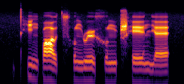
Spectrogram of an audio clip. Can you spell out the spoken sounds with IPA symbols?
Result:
t̪ʰ i˥˧ ŋ p ɑ˥˩ ʊ̯ t͡sʰ ʊ˥ ŋ ɻ ɻ̩˥˩ x ʊ˥ ŋ ʈ͡ʂʰ e˥ ɪ̯ n̪ j ɛ˥

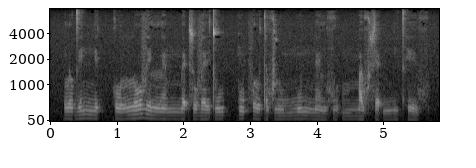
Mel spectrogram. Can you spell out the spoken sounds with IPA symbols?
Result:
l ɤ d̪ e nː e kː o lː o v e lː ɛ̃ mː ɛ ʔ s o v ɛ ɪ̯ t w u kː ũ ʔ f ɤ ʊ̯ t a xʷ l u mː ũ nː ɛ̃ l i xʷ ɤ ʔ mː a xʷ s ɛ ʔ nː i t̪ʰ e xʷ

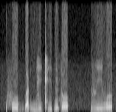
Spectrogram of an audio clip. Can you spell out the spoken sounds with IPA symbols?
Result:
f uː˦˨ ɡ͡b a˨ ɡ͡b iː˦ kʼ i˨ ɓ ĩ˨ t o˦ | v iː˦ β ʊ˦

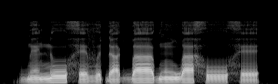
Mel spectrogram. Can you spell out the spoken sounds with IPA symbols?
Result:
ɡ͡b ɛ̃˨ n oː˦ h ɛ˨ v ə˨ ɗ a˨ ɡ͡b aː˦ ɡʷ ũ˧ w a˧ h oː˨ h ɛ˨

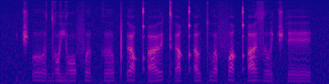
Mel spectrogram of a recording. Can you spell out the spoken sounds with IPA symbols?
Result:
t͡ʃʼ ɤː˦˨ d ɔ˦˨ j ɔ˨˦ f əː˨˦ k əː˨˦ pʼ ø˦˨ qʼ øː˨˦ tʼ ɘ˨˦ qʼ ɘ˦˨ tʷ a˦ f ɤ˦ qʼ əː˦ z ɤ˨˦ t͡ʃʼ eː˦˨

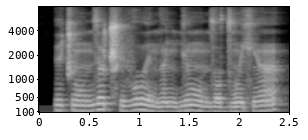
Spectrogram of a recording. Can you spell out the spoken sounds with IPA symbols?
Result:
y t͡ɕ ũː n z ø ʈ͡ʂʰ y v ʊː ɪ̯ n d ə̃ː ɲ ɡʲ ũː n z o d͡z ũ ɪ̯ xʲ ə̃ː

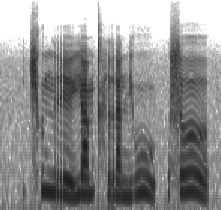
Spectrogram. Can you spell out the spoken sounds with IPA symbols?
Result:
t͡ɕʰ ɯ˧ ŋ r eː˩˦ j a˦˥ m kʰ r a˧ n j uː˥˩ | s ɤː˥˩

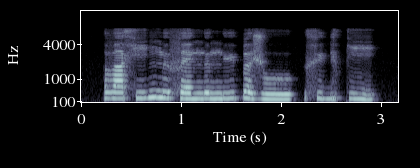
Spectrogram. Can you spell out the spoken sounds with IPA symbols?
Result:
β a x i ŋ͡m ʏ f ɛ ŋ ø ŋ y ɓ œ ʒ u | x y bʲ u k i

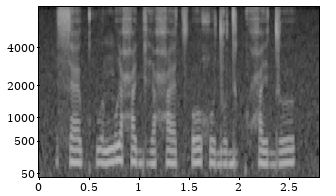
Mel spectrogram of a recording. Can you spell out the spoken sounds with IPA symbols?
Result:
s æ kʷʰ æ ŋʷ i ħ e ɡʱ e ħ æ t͡sʼ o χʷ e d o d i kʷ ħ e d ɵ

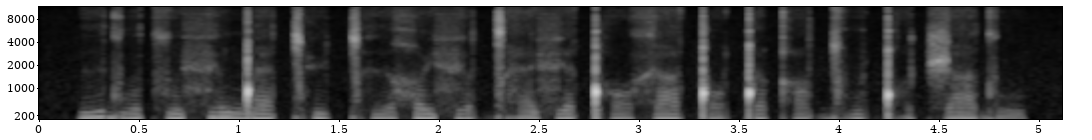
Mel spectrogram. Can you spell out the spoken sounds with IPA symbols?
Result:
ɨ d w ʊ t͡s u fʲ ʊ ŋ͡ǃ æ ǀʰ y ǀʰ ɨ χ y fʲ ɔ ɡ͡ǀ æ fʲ a ǃʰ ɔ x a ǃ ɔ ǃ ɨ qʰ ɔ ɡ͡ǀ u ɡ͡ǃ ɔ t͡ʃ a d u

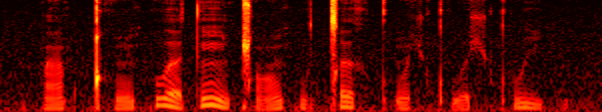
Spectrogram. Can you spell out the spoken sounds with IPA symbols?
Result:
p ã˩˧ p ǃʰ ũ˩˧ kʷ ɜ˥˩ t ĩ˥˩ ǁ ɔ̃˩˧ kʷ ə˩˧ ǀ ə˥˩ x kʷʼ ã˩˧ ʃ kʷʼ ɜ˩˧ ʃ kʷʼ i˥˩ p

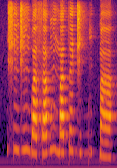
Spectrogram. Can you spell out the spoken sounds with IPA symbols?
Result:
ʃ ĩ˧ d͡ʒ ĩ˧ b a˨ s a˨˦ b ĩ˦˨ m a˧ t ɛ˦ d͡ʒ i˦ ɡ͡b i˦˨ k͡p ã˨

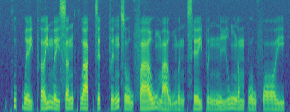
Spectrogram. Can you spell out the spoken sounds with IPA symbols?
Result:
kʷʰ ɐ˥ p̚ w e˨˩ j pʰ ɐ˨˥ j m e˨˩ j s ɐ˨˧ n kʷʰ aː˨ k̚ s ɪ˨˥ k̚ f ɪ˨˥ ŋ s o˨˩ w f aː˨˥ w m aː˨˩ w m ɵ˨˩ n t͡sʰ e˧ j p ɪ˨˩ ŋ n̪ iː˨˥ w ŋ ɐ˧ m p o˨ w f ɔː˨ j

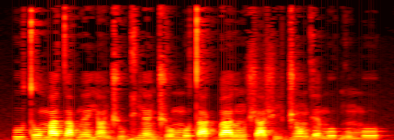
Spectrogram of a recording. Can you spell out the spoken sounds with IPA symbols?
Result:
u˦ t o˧ m a˦ d a˦ b ɛ̃˧ j ã˨ d͡ʒ u˨˦ ɡ i˦ ɾ ɛ̃˦ d͡ʒ o˦ m o˦ t a˧ ɡ͡b a˦ l ũ˦˨ ʃ a˨˦ ʃ i˧ d͡ʒ ɔ̃˦ ɡ ɛ˦˨ m o˨˦ ɡ ũ˧ m o˦

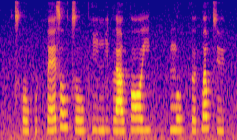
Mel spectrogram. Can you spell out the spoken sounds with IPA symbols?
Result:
t͡sʰ o˨ w kʷ ɐ˨˥ k̚ p ɛː˨˥ s o˥ w t͡s o˨˧ w pʰ iː˧ ŋ iː˧ t̚ l aː˨˧ w k ɔː˧ j | m o˧ w pʰ ɵ˨˥ t̚ w ɐ˥ w t͡s yː˧ k̚

